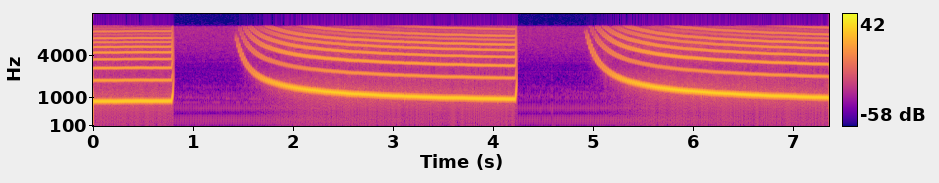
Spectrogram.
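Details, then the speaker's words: ITT Pentaconta crossbar office, Asheboro NC, March 1977, phone left off the hook: loud falling howl sweeping from high down to a steady tone, repeating every few seconds, the off-hook howler warning. "but here in Ashborough as well as I think if my memory is right in like 1971 in Durham North Carolina I did hear something that actually fits that name here's what happened one time when I left my phone off the hook here"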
